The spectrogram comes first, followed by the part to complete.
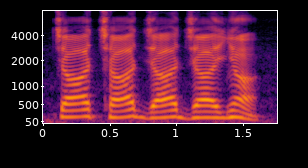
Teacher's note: तो च वर्ग निकलता है तालु से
